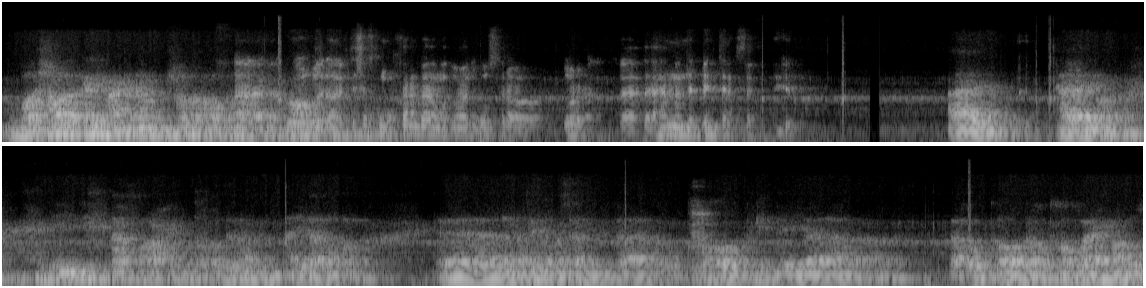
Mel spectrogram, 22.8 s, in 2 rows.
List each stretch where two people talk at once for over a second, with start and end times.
2.3-3.7

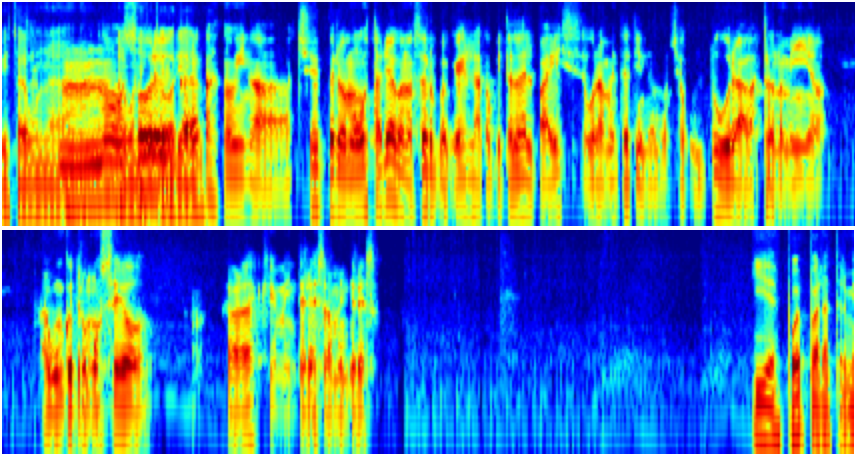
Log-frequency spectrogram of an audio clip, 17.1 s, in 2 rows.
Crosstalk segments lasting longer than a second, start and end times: 0.6-2.0

